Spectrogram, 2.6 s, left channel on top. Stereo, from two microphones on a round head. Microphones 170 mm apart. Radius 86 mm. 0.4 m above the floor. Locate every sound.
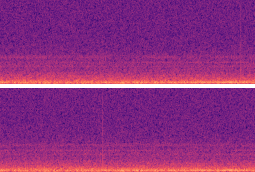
Only background noise.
